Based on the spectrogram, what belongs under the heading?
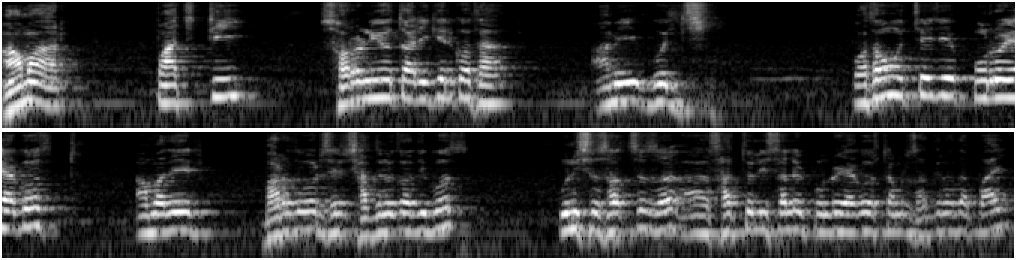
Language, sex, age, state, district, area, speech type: Bengali, male, 60+, West Bengal, Paschim Medinipur, rural, spontaneous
